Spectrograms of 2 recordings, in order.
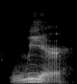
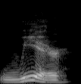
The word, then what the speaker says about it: vir: So the Latin word for man is wir, but it's spelled VIR because all V's in Latin are pronounced as W's. So wir is man, and then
